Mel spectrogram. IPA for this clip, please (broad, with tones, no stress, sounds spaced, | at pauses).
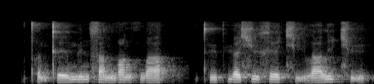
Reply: t̪ʰ ə̰˨˩ n kʰ e˧˥ ɪ̯ m y˥ n s a˥˧ n w ɑ˥˩ ŋ x w ä˧˥ | t̪ʰ y˧˥ pʰ ɥ ɛ˥ ɕ y˥˧ x e˥˩ ɪ̯ t͡ɕʰ ḭ˨˩ l ä˧˥ l i˥˩ t͡ɕʰ y̰˨˩˦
